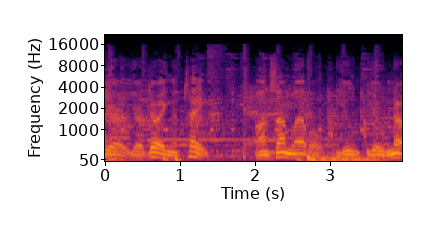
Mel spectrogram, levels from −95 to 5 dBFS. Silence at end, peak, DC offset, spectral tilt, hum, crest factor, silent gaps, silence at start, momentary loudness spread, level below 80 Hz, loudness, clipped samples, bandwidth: 0 s; -10 dBFS; under 0.1%; -6.5 dB/octave; none; 14 dB; none; 0 s; 11 LU; -36 dBFS; -24 LUFS; under 0.1%; 16 kHz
